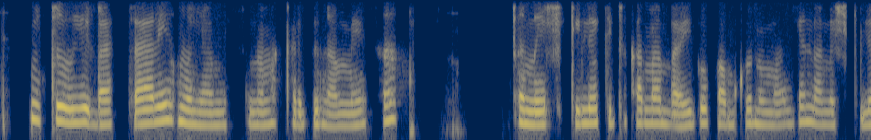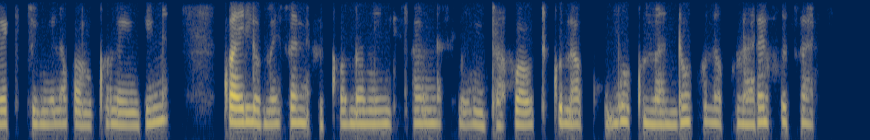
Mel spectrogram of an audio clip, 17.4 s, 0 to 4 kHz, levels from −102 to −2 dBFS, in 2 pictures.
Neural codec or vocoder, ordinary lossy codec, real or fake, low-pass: codec, 44.1 kHz, 3.4 kbps, Pupu-Codec; Opus, 16 kbps; fake; 3.6 kHz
